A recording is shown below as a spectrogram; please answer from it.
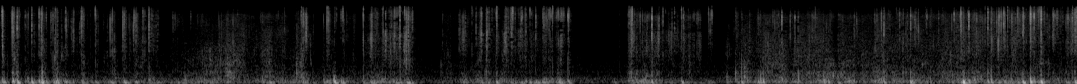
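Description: Long acrylic nails tap and scratch across a small, soft fabric handbag covered in sequins and plastic bead flowers, held up close to the microphones. The result is a dense stream of quick, bright crinkly clicks and scratchy rustling with a soft low rumble underneath. There are brief quiet gaps around the 4- and 6-second marks.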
